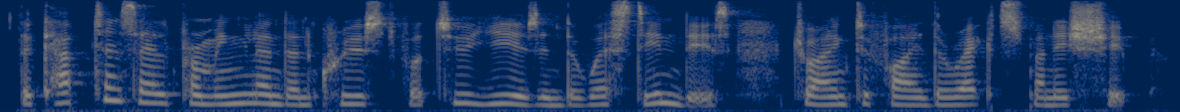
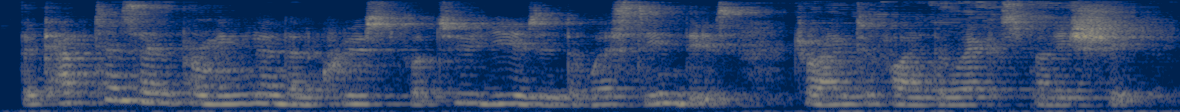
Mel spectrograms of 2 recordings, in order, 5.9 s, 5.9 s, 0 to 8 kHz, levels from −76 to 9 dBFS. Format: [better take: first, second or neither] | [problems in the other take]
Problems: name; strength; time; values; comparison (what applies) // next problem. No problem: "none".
first | noise reduction (neural separator model SepFormer DNS4)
